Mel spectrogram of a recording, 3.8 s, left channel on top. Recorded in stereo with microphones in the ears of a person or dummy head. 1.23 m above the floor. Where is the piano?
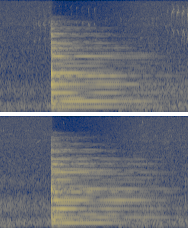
15° left (ahead or behind), 1.8 m.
